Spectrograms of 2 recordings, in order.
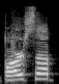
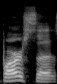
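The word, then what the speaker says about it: Barça: said it was Barka but you said Barca so I wanted to respect you and say Barca yeah well I mean for us we say Barcelona so you know Barca yeah but I think Americans say Barka that's fine I'm when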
